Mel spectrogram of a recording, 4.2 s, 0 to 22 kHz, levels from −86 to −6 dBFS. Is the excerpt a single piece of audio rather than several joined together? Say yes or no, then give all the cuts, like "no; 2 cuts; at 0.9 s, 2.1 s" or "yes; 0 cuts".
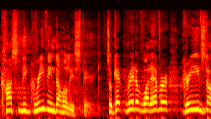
no; 1 cut; at 2.1 s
